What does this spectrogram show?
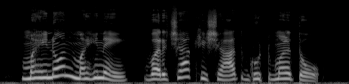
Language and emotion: Marathi, neutral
